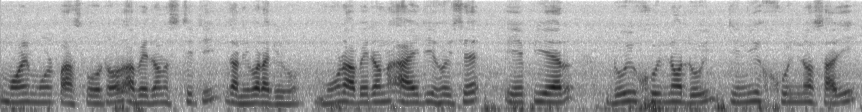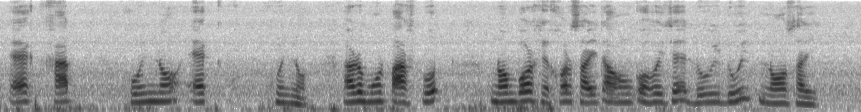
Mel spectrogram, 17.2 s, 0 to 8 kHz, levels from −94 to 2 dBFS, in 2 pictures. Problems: background sounds at intervals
